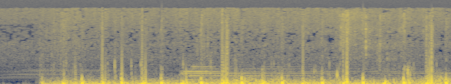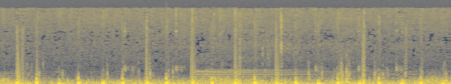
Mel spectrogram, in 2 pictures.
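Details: ASMR recording of own heartbeat and breathing for sleep: steady, deep, muffled heartbeat thumps in paired beats with a low background hum.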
